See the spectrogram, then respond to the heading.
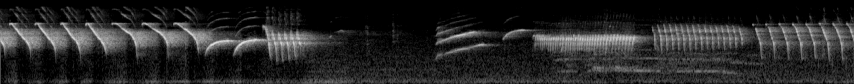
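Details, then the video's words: Many canaries singing together after hearing music, with a run of quick descending whistled notes, a short pause, rising slurred notes, a steady buzzy roll, then fast high trills. "muitos canários cantam junto depois de ouvir essa música"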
